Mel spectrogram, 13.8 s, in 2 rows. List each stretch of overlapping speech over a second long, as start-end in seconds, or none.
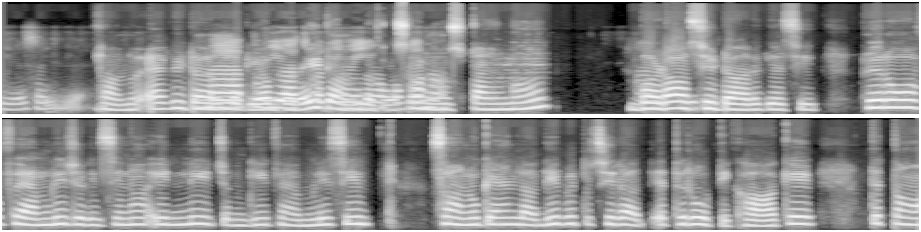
1.6-3.3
